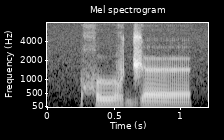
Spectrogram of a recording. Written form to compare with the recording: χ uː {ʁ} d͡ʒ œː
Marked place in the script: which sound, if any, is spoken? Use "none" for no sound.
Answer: ʁ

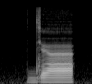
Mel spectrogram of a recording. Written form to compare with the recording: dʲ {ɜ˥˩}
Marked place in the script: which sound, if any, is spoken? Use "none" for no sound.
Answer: ɜ˩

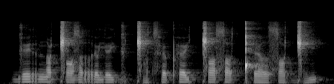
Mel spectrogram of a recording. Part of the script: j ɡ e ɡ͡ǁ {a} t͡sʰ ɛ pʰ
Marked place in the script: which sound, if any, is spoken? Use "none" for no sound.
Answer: ɑ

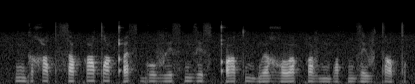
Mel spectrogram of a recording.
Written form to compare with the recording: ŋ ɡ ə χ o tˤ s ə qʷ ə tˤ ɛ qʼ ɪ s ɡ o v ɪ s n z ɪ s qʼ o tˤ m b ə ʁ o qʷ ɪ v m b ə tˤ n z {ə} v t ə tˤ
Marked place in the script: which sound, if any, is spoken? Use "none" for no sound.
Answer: ɪ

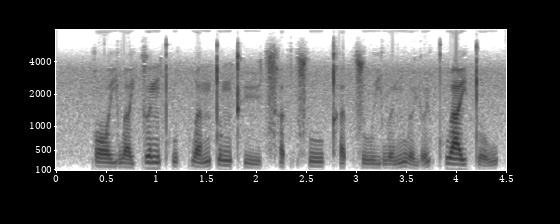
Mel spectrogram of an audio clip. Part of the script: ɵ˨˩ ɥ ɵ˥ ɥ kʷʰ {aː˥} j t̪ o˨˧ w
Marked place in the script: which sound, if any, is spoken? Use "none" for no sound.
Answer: aː˥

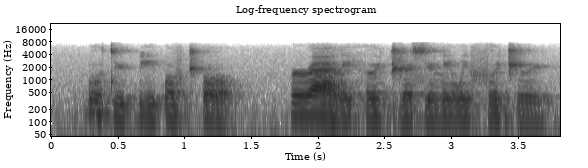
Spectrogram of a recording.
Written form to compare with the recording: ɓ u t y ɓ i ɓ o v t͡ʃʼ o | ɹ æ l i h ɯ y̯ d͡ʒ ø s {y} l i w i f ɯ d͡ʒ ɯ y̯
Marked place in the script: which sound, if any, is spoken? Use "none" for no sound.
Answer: y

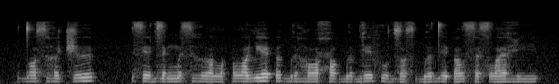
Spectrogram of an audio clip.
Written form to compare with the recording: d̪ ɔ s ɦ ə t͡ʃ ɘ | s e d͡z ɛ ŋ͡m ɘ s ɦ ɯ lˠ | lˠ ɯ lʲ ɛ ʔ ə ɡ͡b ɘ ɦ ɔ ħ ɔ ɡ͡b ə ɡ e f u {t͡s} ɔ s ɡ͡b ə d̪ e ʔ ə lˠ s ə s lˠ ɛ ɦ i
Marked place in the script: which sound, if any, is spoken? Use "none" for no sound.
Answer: d͡z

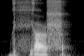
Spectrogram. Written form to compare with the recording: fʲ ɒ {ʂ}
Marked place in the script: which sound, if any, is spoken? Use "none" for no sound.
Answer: ʂ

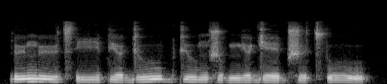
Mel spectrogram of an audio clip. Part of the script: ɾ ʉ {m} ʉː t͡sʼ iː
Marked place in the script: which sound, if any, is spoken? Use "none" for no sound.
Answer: ŋ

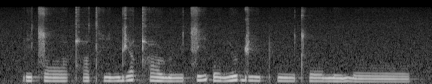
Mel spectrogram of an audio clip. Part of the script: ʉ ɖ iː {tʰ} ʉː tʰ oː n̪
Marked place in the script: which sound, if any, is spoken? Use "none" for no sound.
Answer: pʰ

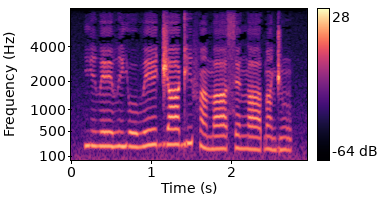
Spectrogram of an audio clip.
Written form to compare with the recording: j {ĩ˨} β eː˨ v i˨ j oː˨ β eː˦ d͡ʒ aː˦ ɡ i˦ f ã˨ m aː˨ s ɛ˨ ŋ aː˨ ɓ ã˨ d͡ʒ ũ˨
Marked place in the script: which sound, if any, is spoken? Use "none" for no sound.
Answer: i˨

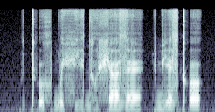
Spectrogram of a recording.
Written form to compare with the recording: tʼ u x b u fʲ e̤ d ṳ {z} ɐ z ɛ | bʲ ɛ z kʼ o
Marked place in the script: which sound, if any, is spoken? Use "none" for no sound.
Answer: ʃ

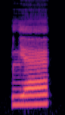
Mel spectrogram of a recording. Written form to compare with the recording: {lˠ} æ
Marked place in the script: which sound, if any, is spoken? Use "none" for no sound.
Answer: lʲ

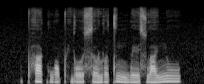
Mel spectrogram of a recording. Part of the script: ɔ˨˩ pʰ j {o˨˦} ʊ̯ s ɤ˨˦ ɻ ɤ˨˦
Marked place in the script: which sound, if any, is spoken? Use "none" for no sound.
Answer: o˨˦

